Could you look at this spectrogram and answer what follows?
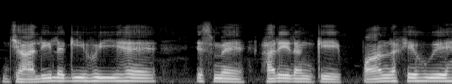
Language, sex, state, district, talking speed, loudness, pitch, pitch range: Hindi, male, Uttar Pradesh, Lalitpur, 160 wpm, -14 LUFS, 145 Hz, 130-155 Hz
